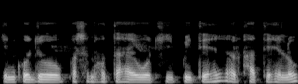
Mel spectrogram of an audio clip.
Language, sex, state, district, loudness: Hindi, male, Bihar, Samastipur, -21 LUFS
